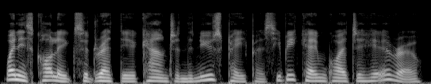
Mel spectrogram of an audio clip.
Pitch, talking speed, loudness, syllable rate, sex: 160 Hz, 210 wpm, -21 LUFS, 5.8 syllables/s, female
